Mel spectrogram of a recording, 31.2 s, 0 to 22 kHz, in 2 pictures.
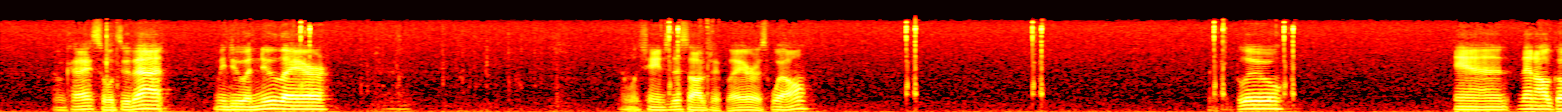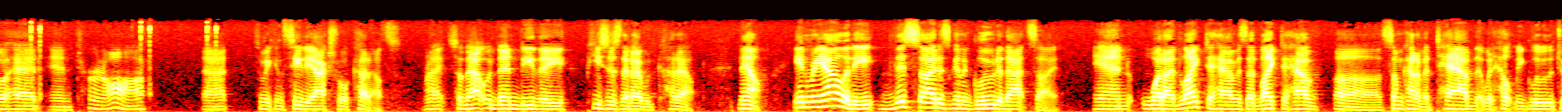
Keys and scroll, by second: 0.7 Return, 17.9 Escape.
